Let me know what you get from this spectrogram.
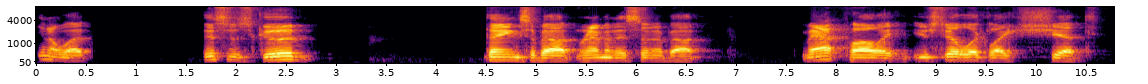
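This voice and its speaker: An older man with a fairly low voice chats casually over a video call. He is blunt and teasing, salting his reminiscing with profanity like an old ballclub skipper. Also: steady tone, slow pace, long pauses. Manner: blunt, teasing, swearing banter. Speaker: former baseball manager reminiscing with players. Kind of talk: casual profane group chat.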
